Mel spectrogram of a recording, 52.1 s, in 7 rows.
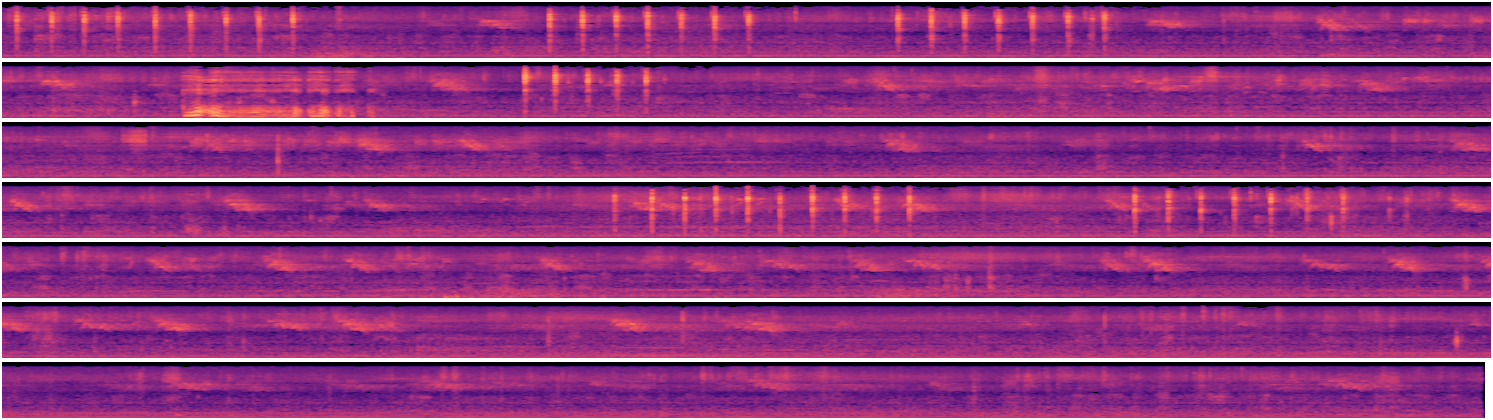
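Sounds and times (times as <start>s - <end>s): low steady hum: 0.0s - 52.0s
small birds chirping: 0.0s - 52.0s
rapid sharp clicks: 25.4s - 27.1s.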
